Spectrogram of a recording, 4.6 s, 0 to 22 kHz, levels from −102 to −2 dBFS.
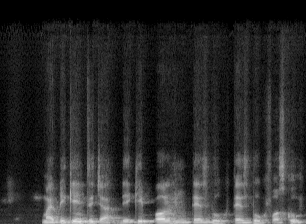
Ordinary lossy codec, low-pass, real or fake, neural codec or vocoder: none; 19.8 kHz; fake; autoencoder, 48 kHz, 32 numbers a frame, DAC-VAE, trained on Japanese speech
